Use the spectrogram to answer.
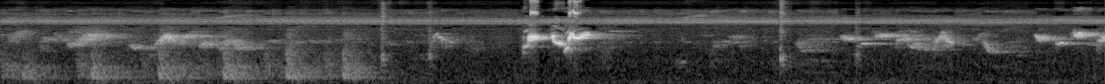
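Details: Captive red-whiskered bulbul of Vietnam–Laos forest stock, kept a year, 'double' song: soft low pulsed notes give way to one loud fluty warble, then quieter chattering phrases, with a steady high whine behind.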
